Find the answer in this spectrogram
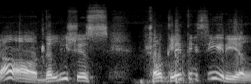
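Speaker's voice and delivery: put-on vampire accent from Transylvania. Describing an old cereal commercial, doing the Count Chocula Transylvanian accent. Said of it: "what we assume is a Transylvanian accent".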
